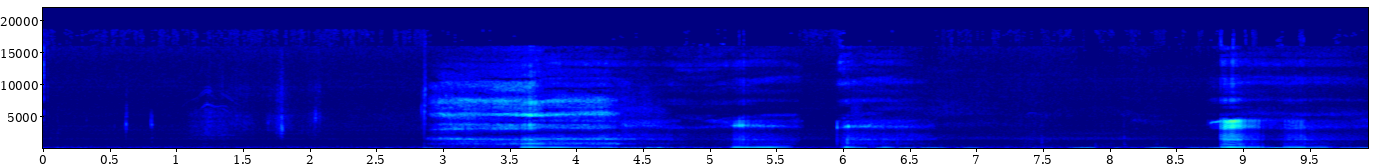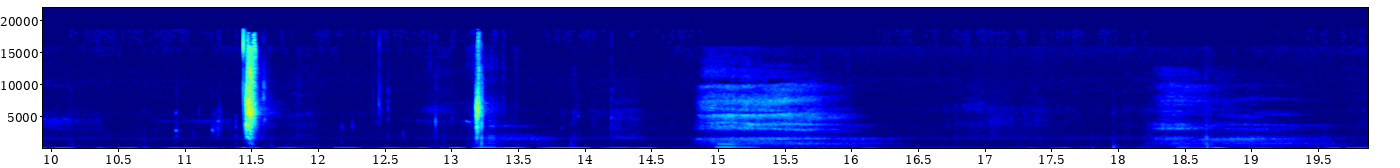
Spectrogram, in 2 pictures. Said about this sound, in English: And just listen to the gentle sound of the water. And my breathing. Enjoy the warmth of the bath.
